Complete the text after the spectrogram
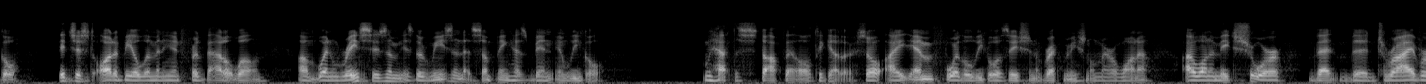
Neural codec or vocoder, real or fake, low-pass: autoencoder, 22.05 kHz, a latent of 192 numbers a frame, VITS, trained on many speakers; fake; 7.2 kHz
